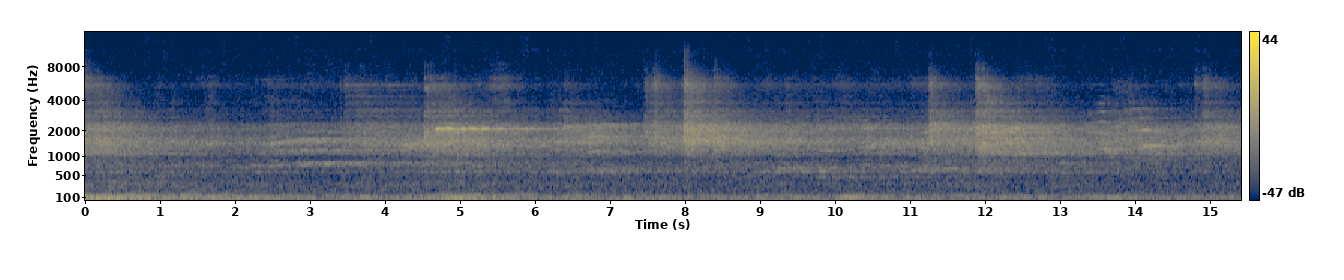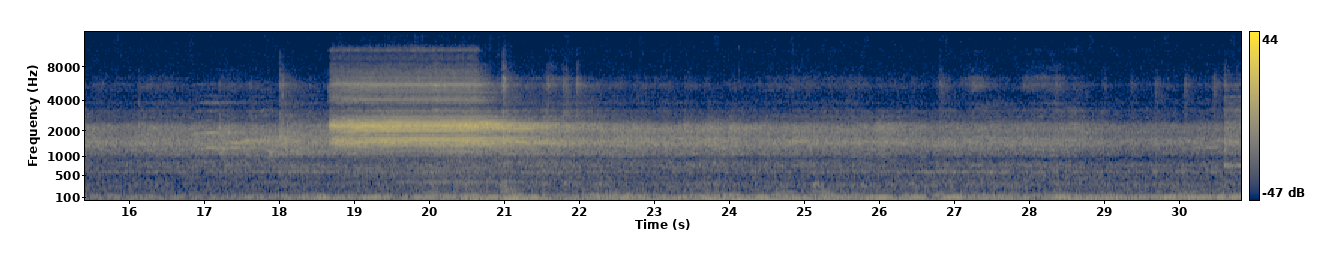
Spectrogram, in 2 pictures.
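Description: Youth ice hockey play in an echoing indoor rink: skates scraping and sticks and puck clicking on the ice. About two-thirds of the way through, a shrill whistle blows loudly for about two seconds, stopping play.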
